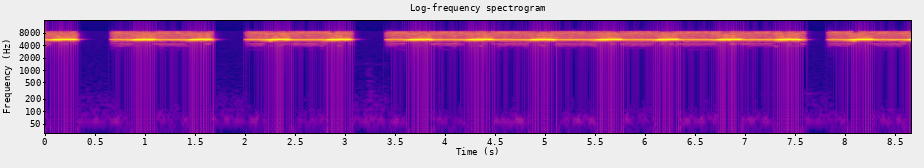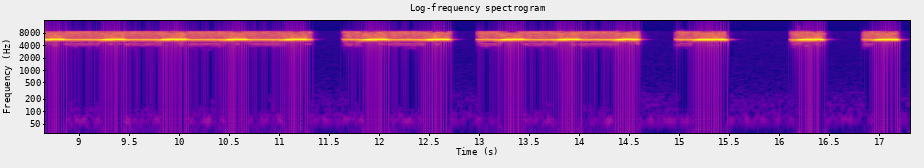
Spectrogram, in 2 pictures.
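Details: A 각시귀뚜라미 cricket, recorded in Korea in 2020, sings a high, even, pulsing trill in long bursts broken by brief pauses.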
